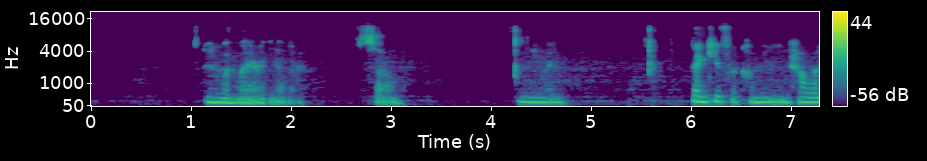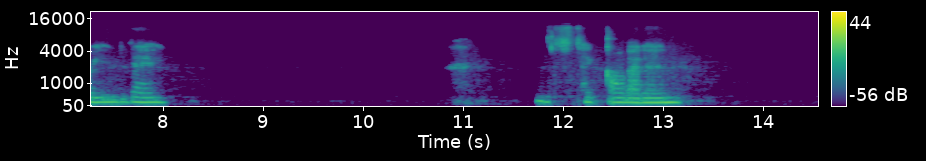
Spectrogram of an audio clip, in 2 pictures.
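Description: A middle-aged woman speaks calmly and warmly into a close microphone, in short phrases with pauses.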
